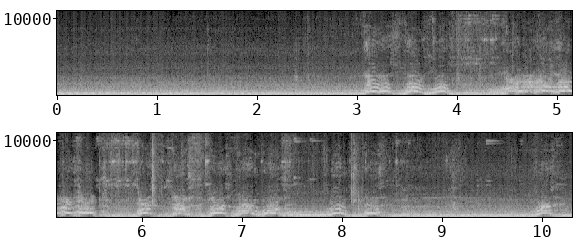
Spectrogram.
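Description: Standard poodle barking and yipping in a car cabin: a quick run of about a dozen short calls starting about three seconds in and stopping near the end. The car's engine drones steadily under it.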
